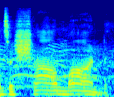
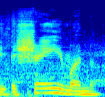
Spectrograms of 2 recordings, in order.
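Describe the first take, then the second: First: It is said as 'sha' plus a full 'man'. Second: It is said with an American pronunciation. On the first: "Remember, it's a shaman. It's a man that does sha things" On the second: "like uh, the Americans say"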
